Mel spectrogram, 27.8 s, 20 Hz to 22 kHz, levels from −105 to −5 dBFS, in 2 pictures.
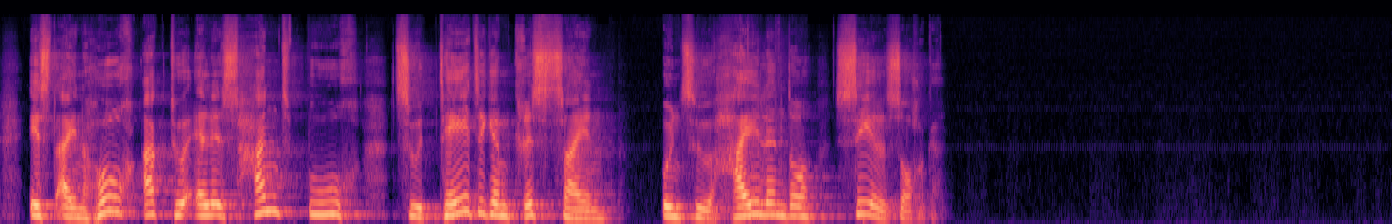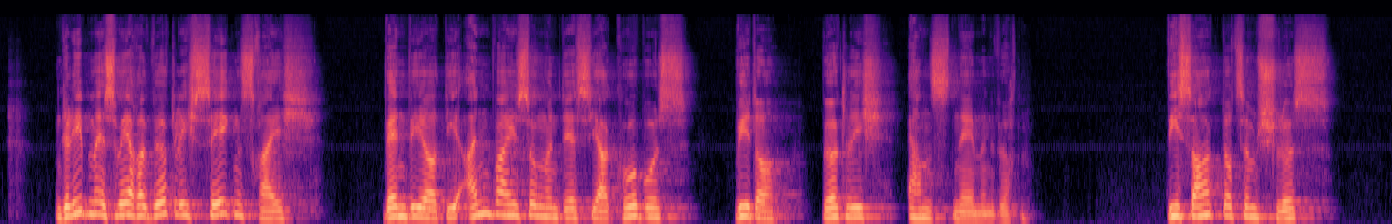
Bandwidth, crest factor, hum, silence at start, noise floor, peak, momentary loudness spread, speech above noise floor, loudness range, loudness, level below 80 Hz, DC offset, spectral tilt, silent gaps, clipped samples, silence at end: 16 kHz; 20 dB; none; 0.05 s; -80 dBFS; -6 dBFS; 12 LU; 55 dB; 6 LU; -26 LUFS; -70 dBFS; under 0.1%; -5 dB/octave; none; under 0.1%; 0.65 s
